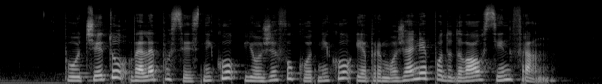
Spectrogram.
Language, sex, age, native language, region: Slovenian, female, 18-29, Slovenian, Savinja region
